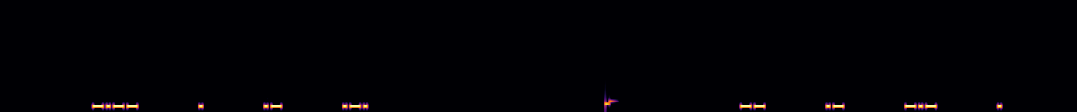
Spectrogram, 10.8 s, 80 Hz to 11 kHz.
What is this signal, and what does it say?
Morse code, heard as a keyed tone, about 34 wpm, spaced as for 12 wpm, 700 Hz. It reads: YEAR MAKE
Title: 6x Character Spacing - Top 200 Words - 35wpm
